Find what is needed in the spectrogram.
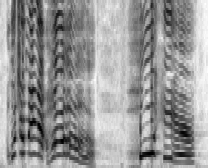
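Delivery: high, loud disbelieving yelp; incredulous outburst. Real, not acted. Streamer reacting to chat, high incredulous shout. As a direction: shriek in disbelief, stopping everyone. Outraged at chat's comment.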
